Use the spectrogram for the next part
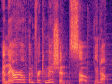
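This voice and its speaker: A man's voice: extremely high pitch, huge pitch swings, brisk, fairly bright tone, faint music behind. A man hosting a casual gaming livestream, talking upbeat and easygoing over headset audio. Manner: upbeat greetings, easygoing and chatty. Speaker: streamer host.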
